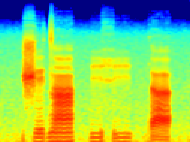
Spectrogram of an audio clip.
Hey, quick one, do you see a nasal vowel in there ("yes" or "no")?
yes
